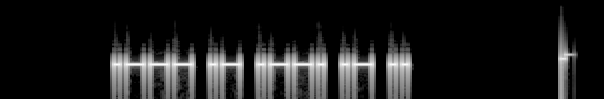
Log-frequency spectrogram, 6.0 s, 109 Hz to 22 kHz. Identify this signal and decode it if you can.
Morse code, heard as a keyed tone, about 20 wpm, 700 Hz. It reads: JAPAI
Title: Code Groups - 5 Letter:Numbers - 20wpm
